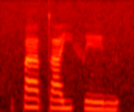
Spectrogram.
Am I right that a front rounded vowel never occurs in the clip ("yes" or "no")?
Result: yes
